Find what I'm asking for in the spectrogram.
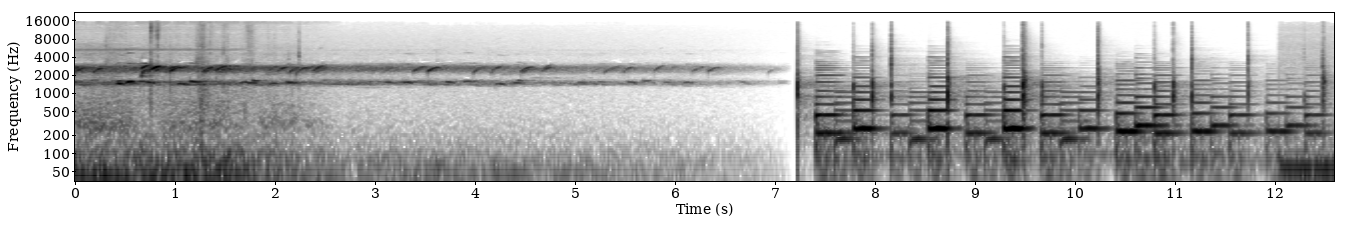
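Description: A frog chirps in a steady, high, continuous trill for several seconds, fading out, before a brief silence and then a plucked musical melody begins.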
